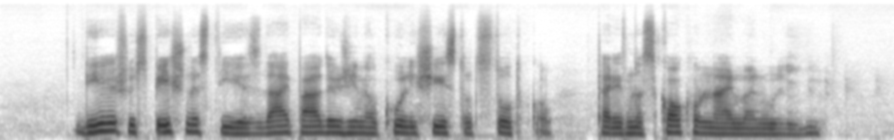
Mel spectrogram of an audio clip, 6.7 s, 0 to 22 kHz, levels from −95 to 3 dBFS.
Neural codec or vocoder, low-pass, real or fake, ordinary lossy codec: codec, 44.1 kHz, 2.6 kbps, DAC; 19.8 kHz; fake; none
